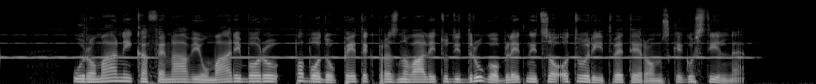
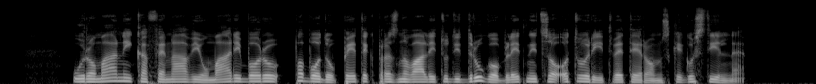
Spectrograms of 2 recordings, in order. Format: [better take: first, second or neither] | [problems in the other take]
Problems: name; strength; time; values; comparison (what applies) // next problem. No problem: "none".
second | background sound (Wind instrument, woodwind instrument); 13 dB below the speech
